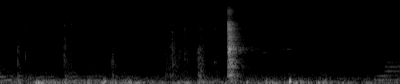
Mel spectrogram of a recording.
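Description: Low wind rumble on the microphone with scattered small clicks and knocks, the loudest a single sharp click a little past two seconds in.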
